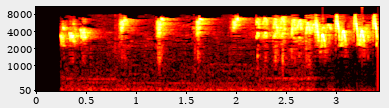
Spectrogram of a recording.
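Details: Bar-winged prinia, a young untrained bird challenging an established rival, gives sharp high chirps at irregular intervals that run into a fast, dense twittering burst near the end.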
